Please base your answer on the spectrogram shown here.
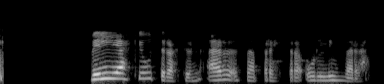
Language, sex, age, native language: Icelandic, female, 30-39, Icelandic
